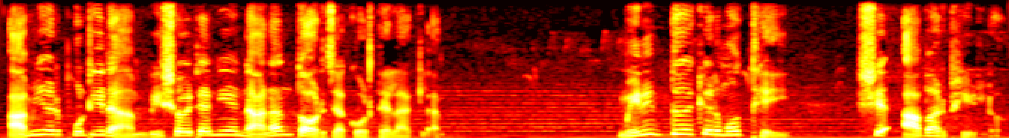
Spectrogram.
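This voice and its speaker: A man performs a detective's writer companion narrating an audio mystery. His mellow, somewhat high voice moves with lively swings of pitch, expressive and literary. It carries long reverb over music. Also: moderate pace, slightly rough, exaggerated voice. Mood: brisk, narrating. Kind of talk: scripted first-person story narration and drama acting.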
